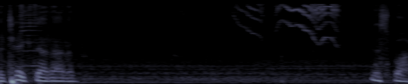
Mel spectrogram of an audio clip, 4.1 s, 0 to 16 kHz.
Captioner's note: pauses for 3 seconds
